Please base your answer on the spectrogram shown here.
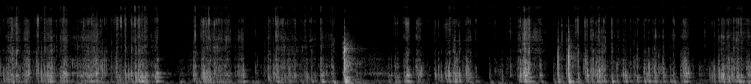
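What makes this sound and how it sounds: Fingertips quickly scratch and rake across the dense, tipped metal pin bristles of a small handheld hairbrush with a dark plastic body, held close up. The result is a fast, continuous scratchy raking texture with bright crackle and brief pauses, broken by a few sharper louder strokes, one standing out midway through.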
